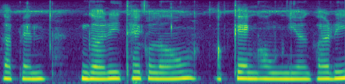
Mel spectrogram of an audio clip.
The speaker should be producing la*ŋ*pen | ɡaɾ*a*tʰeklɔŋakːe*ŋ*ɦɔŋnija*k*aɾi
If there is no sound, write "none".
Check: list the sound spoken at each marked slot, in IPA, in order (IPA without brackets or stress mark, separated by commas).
none, i, ŋ, ɡ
